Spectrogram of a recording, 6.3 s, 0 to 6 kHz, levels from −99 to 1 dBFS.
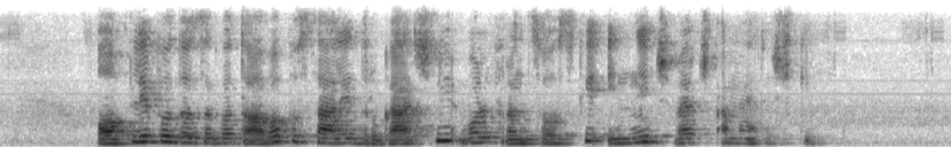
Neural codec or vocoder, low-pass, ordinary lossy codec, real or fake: none; 5.4 kHz; Opus, 64 kbps; real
